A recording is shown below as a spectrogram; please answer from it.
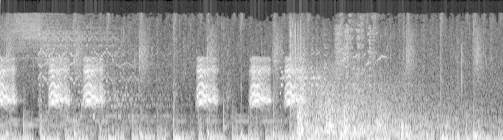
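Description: A bird in the arcade game Snow Bros. gives a series of harsh, repeated caws in short regular bursts, followed by a rumbling crash like thunder amid electronic game sounds.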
